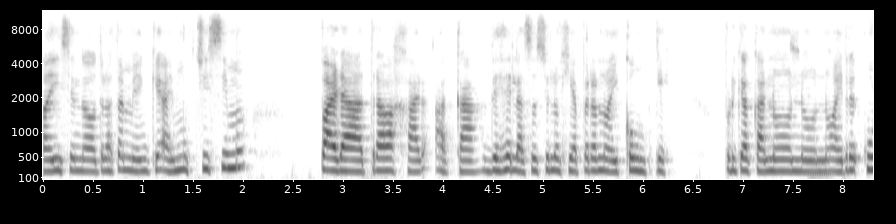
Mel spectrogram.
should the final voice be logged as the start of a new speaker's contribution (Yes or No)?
No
